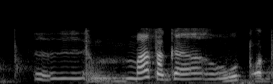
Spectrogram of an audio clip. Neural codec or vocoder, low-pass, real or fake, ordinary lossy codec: codec, 16 kHz, 1 kbps, X-Codec, HuBERT features, trained on LibriSpeech; 5.4 kHz; fake; AAC, 48 kbps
